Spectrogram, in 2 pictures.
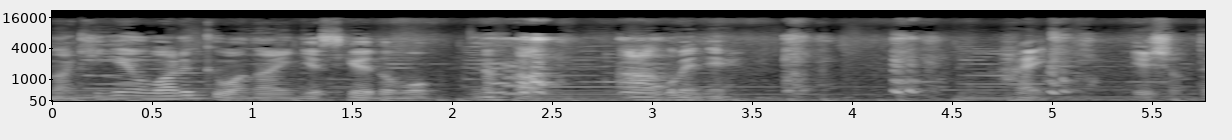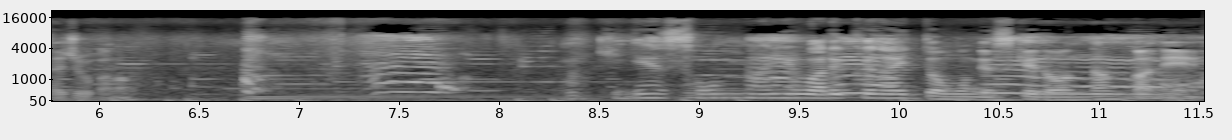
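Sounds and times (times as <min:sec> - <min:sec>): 
speech: 0:00.3 - 0:03.6, 0:04.8 - 0:06.3, 0:08.6 - 0:11.5
baby daughter held in arms fussing and whimpering: 0:01.9 - 0:05.5, 0:06.1 - 0:11.5.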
